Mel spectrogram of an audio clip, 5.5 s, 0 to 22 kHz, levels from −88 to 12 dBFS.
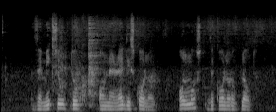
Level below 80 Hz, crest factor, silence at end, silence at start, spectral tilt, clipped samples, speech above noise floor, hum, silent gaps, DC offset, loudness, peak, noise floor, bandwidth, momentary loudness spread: -68 dBFS; 16 dB; 0.25 s; 0.05 s; -4.5 dB/octave; under 0.1%; 31 dB; none; none; under 0.1%; -34 LUFS; -18 dBFS; -64 dBFS; 13.5 kHz; 11 LU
